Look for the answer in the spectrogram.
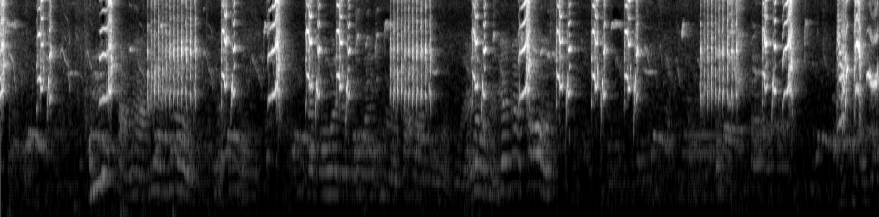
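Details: Long-tailed shrike (pentet, cendet) in full voice: loud buzzy rattling bursts alternate with short sharp whistles and chirps, grouped in rapid phrases separated by brief pauses.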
